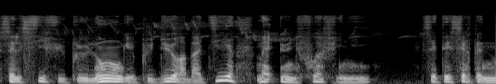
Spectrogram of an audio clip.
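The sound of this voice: An unforced reading voice, its intonation lively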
